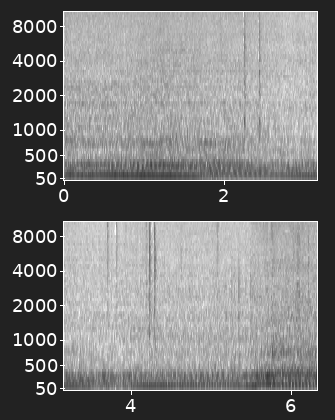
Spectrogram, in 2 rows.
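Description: Ford Mustang's 5.0 stroker V8 pulling under acceleration, heard from inside the cabin; the revs drop off a little past halfway and climb again near the end.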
